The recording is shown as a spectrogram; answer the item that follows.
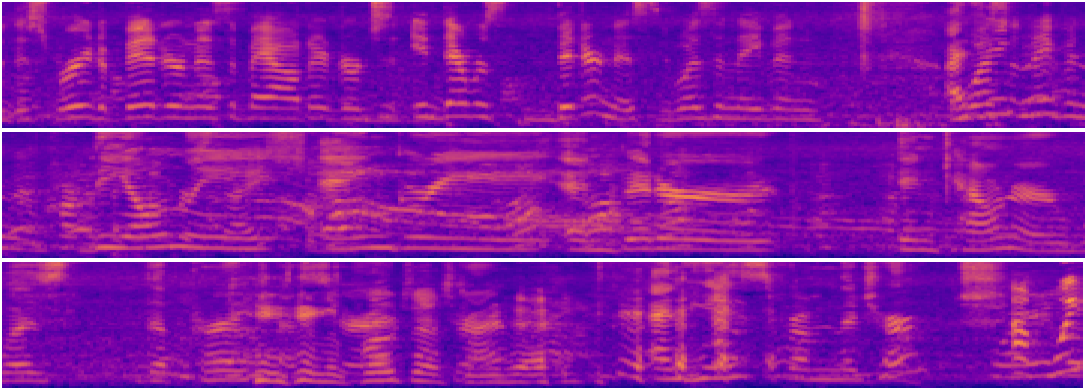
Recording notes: an interview on location, at Called To Freedom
